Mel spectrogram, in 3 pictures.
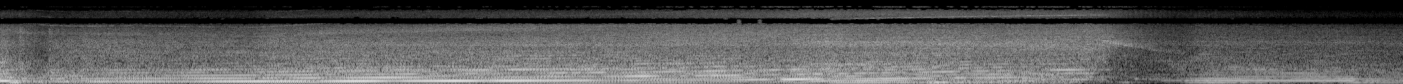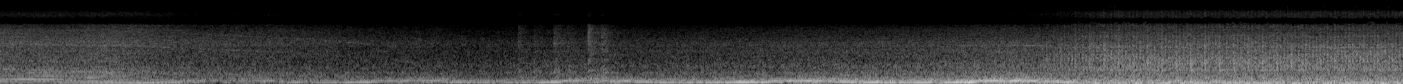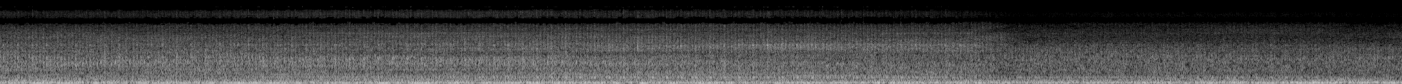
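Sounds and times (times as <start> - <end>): road noise: 0.0 - 42.0
car engine running: 24.3 - 42.0.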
